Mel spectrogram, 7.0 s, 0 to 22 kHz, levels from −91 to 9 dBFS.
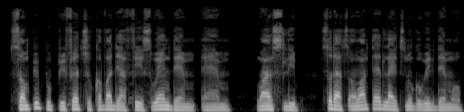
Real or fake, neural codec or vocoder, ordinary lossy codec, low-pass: real; none; MP3, 64 kbps; 19.8 kHz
